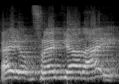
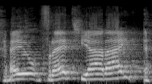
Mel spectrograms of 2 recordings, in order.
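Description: First: It is said in a higher-pitched voice. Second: It is said in a lower-pitched voice.

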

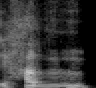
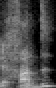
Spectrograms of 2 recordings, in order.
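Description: First: It ends with a soft th-like sound. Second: It ends with a hard d sound. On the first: The speaker calls it right. "proper Hebrew pronunciation is ihad. With a, like a th at the end" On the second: The speaker calls it wrong. "People who make the mistake of doing ihad"

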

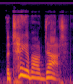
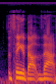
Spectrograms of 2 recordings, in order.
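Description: First: It is said in an Irish accent. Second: It is said in a neutral accent.

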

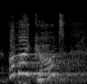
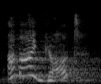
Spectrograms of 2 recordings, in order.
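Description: First: It is read in a panicked voice. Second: It is read in a calm, plain voice.

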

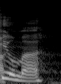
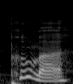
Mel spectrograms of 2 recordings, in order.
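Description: First: It is said with a British pronunciation. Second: It is said with an American pronunciation.

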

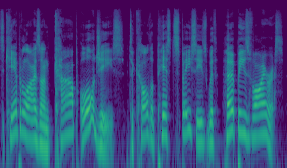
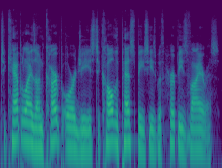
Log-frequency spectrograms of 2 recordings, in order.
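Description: First: It is read in a put-on Australian accent. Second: It is read in a non-Australian accent. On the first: "I get to do my Australian accent" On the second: "I'm going to try reading that in English"

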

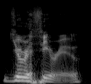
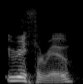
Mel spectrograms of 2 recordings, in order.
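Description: First: The name begins with a 'you' sound. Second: The name begins with an 'oo' sound. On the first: The speaker calls it wrong. "I do not like saying Urithiru. I don't like the U" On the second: The speaker calls it right. "I like that better"

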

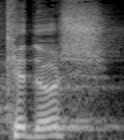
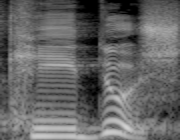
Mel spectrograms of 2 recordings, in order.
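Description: First: It is said in the everyday spoken form. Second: It is said following the written vowels literally. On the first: This is how people usually say it. "it's pronounced Kiddush" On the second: This is how the word is literally written. "That's the literal way the word is"

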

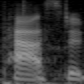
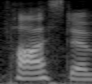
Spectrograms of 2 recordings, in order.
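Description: First: Pasta is said with a Canadian pronunciation. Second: Pasta is said with a non-Canadian pronunciation. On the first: "I guess my Canadian side came out" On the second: "I usually say pasta"

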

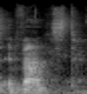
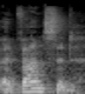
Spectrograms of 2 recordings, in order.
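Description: First: The ending is said as a t sound. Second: The ending is said as an extra syllable. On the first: The speaker calls it right. "it's advanced" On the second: The speaker calls it wrong. "Which isn't correct"

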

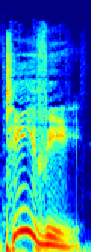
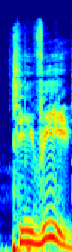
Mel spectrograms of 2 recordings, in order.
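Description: First: The stress falls on the first syllable, T. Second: The stress falls on the second syllable, V. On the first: "some people go" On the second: "Whereas I guess I put the emphasis on the V"

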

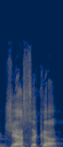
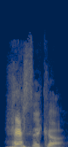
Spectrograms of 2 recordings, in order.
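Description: First: The name begins with an English J sound. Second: The name begins with a Spanish H-like sound. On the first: This is what people at church call her. "Everybody that knows Jessica in this church calls her Jessica" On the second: This is her given name from her parents. "That ain't what their parents call her"

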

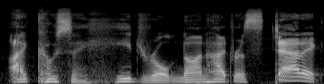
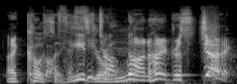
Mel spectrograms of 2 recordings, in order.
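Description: First: It is said in a plain, everyday accent. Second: It is said in a put-on German accent.

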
